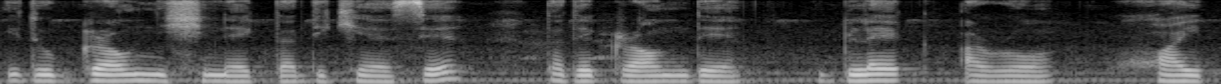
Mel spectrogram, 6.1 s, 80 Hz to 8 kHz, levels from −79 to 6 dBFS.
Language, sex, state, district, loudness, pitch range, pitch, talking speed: Nagamese, female, Nagaland, Dimapur, -19 LUFS, 155-180 Hz, 165 Hz, 135 wpm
